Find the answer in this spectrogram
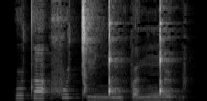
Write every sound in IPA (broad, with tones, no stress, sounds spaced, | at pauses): u˦ t ã˦ ʔ xʷ ɨ˦ ǀ i˨ ŋ͡ǃ õ˨˦ p ɐ˨˦ n ŋ͡ǃ ɵ˦˨ b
